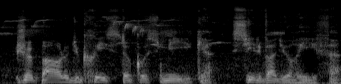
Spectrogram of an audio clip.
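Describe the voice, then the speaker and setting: A man does a cartoonish character voice with a very deep, low pitch. He speaks at a fairly slow pace, with clear background noise behind him. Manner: solemn, formal.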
